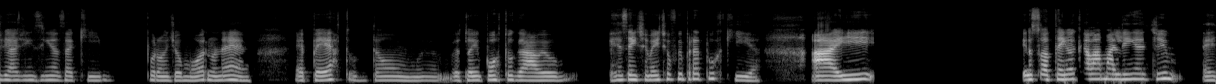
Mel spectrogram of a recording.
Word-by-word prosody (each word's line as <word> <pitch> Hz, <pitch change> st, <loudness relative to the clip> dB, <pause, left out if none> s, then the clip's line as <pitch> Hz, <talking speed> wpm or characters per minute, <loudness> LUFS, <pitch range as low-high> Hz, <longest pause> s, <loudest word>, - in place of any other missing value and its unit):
viagenzinhas 200 Hz, -1 st, -4 dB
aqui, 190 Hz, 0 st, -7 dB, 0.4 s
por 205 Hz, -, -5 dB
onde 185 Hz, 0 st, -3 dB
eu 180 Hz, -, -3 dB
moro, 190 Hz, +2 st, -2 dB
né. 195 Hz, -2 st, 0 dB, 0.4 s
É 190 Hz, -, -5 dB
perto, 195 Hz, +1 st, -2 dB
então, 185 Hz, 0 st, -5 dB
eu 180 Hz, 0 st, -9 dB
eu 185 Hz, -, -5 dB
estou 190 Hz, +1 st, -1 dB
em 195 Hz, -, -1 dB
Portugal, 195 Hz, -2 st, 0 dB
eu 185 Hz, +3 st, -2 dB, 0.4 s
recentemente 210 Hz, +2 st, 0 dB
eu 240 Hz, -, -2 dB
fui 245 Hz, -, -3 dB
pra 250 Hz, +1 st, -1 dB
Turquia, 190 Hz, -9 st, -5 dB, 0.5 s
aí 210 Hz, +5 st, +7 dB, 1.5 s
Eu 220 Hz, +2 st, +3 dB
só 225 Hz, 0 st, +2 dB
tenho 230 Hz, +1 st, +3 dB
aquela 245 Hz, 0 st, +2 dB
malinha 245 Hz, 0 st, +2 dB
de 250 Hz, +4 st, +1 dB, 0.3 s
é 190 Hz, +1 st, -3 dB
200 Hz, 145 wpm, -23 LUFS, 185-225 Hz, 1.5 s, aí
